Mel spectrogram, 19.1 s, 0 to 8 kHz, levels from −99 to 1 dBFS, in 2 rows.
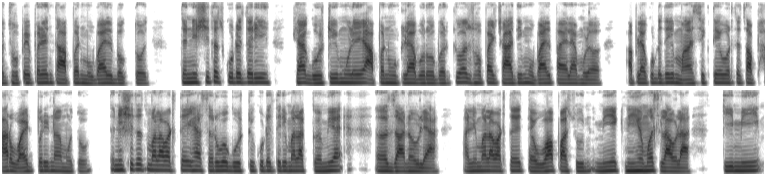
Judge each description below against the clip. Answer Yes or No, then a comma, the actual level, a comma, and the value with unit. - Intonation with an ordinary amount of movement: No, narrow, 1.9 semitones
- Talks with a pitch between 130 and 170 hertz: Yes, medium, 140 Hz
